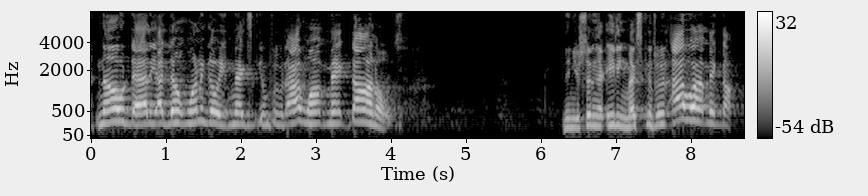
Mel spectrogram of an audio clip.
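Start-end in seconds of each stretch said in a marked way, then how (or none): 0.1-4.2 imitating a kid begging for McDonald's, higher and slower at the end; a child pleading with daddy for McDonald's; whiny kid. Kid whines to daddy for McDonald's, mock pleading. 7.7-8.6 mock child's whine, higher and louder; whiny kid. Kid insists on McDonald's to his dad, mock whine.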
